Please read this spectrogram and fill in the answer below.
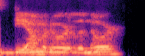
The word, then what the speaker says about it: Deommodore Lenoir: So it's Deommodore Lenoir. That's how you say it.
